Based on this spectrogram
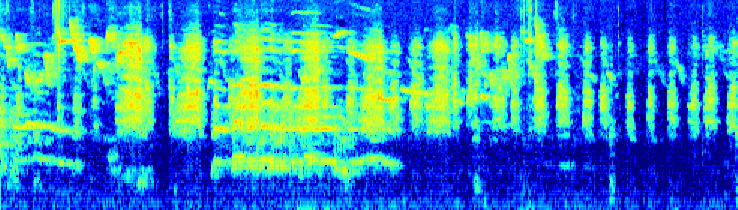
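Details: Jongkangan on top of its cage pours out a loud, dense, harsh chattering song with grating buzzy phrases, breaking into a string of short clipped chirps toward the end.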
